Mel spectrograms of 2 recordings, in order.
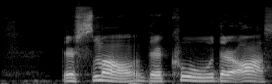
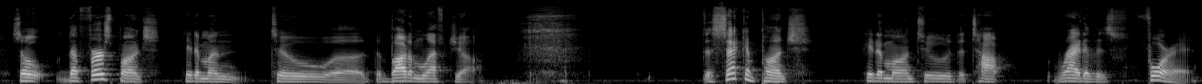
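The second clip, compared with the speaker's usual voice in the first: normal talking voice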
